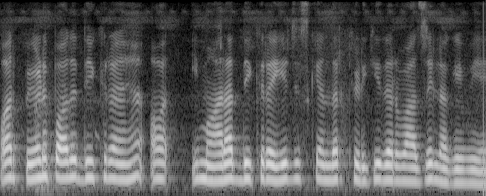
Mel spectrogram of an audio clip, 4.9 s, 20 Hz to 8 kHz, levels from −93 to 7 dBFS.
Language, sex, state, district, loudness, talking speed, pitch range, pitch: Hindi, female, Bihar, Gaya, -16 LUFS, 210 wpm, 185-205 Hz, 195 Hz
